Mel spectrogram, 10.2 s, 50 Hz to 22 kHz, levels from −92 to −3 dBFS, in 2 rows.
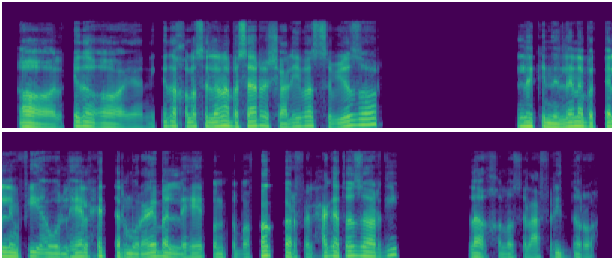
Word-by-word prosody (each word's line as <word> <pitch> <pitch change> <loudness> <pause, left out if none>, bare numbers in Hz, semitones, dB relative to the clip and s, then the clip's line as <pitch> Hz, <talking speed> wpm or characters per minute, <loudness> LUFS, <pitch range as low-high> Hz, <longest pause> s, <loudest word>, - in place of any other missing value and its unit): آه، 100 -5 +3
كده 135 -1 +3
آه، 110 -5 -1
يعني 100 +1 -11
كده 130 0 +1
خلاص 130 +1 -1
اللي 125 0 +4
أنا 145 - +6
باسرِّش 135 -2 +3
عليه 115 +5 0
بس 145 -3 -1
بيظهَر 160 - +2 1.2
لكن 130 -3 +3
اللي 105 +4 +3
أنا 135 - +6
باتكلّم 125 +1 +2
فيه 120 +1 -2
أو 110 -1 -1
اللي 105 +1 -4
هي - - +3
الحِتّة 120 +2 -2
المُرعِبة 110 +3 +1
اللي 100 -3 -3
هي 110 +2 -1
كنت 100 -3 -8
بافكّر 115 +4 -1
في 100 - -11
الحاجة 125 +6 0
تظهَر 140 -2 +2
دي، 165 +8 -5 0.6
لأ - - +1
خلاص 100 -1 -11
العفريت 100 +3 -7
ده 100 - -7
راح، 95 -1 -9
120 Hz, 205 wpm, -27 LUFS, 105-130 Hz, 1.2 s, أنا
